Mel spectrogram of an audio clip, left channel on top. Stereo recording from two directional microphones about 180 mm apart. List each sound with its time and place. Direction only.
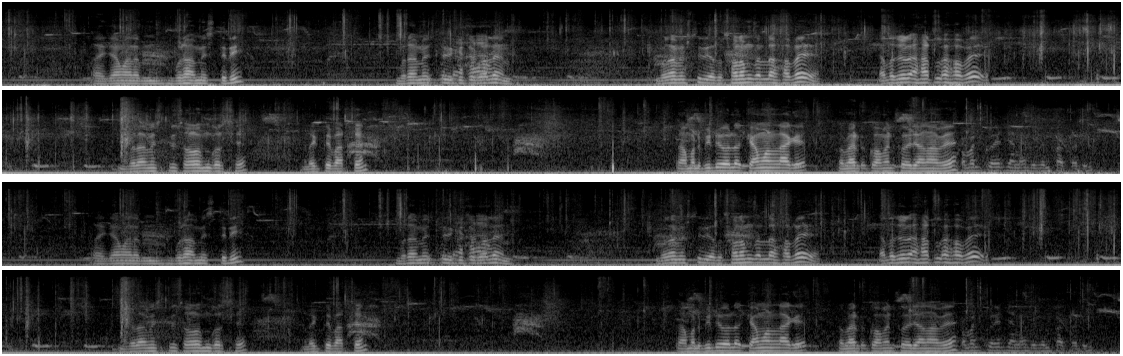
0.9 s speech: 15° left (ahead or behind)
4.0 s speech: 20° left (ahead or behind)
6.6 s speech: 15° left (ahead or behind)
10.8 s a sound: 15° right (ahead or behind)
12.5 s speech: 15° left (ahead or behind)
17.9 s speech: 10° left (ahead or behind)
